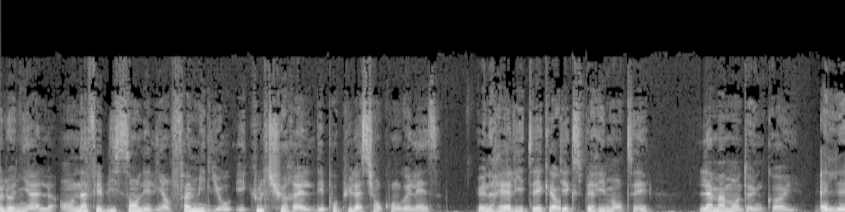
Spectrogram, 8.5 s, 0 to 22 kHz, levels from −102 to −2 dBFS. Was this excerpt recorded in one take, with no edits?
no; 1 cut; at 5.6 s

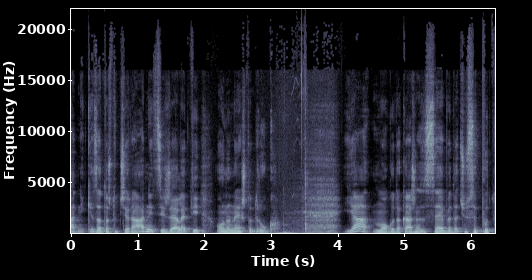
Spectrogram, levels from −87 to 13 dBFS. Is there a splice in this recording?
no; 0 cuts

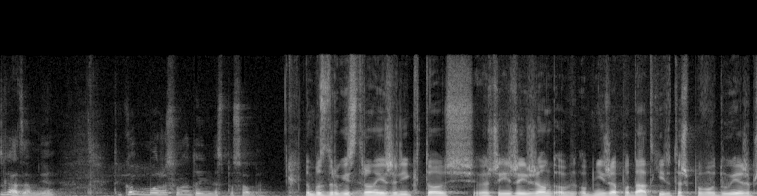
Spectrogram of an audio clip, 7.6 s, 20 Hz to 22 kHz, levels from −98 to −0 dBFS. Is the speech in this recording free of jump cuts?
yes; 0 cuts

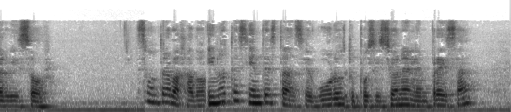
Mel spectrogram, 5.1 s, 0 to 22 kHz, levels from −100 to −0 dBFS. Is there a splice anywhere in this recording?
yes; 3 cuts; at 1.5 s, 2.1 s, 3.5 s

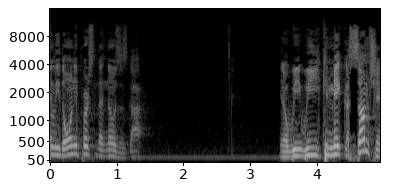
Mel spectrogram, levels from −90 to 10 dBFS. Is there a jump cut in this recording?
no; 0 cuts

